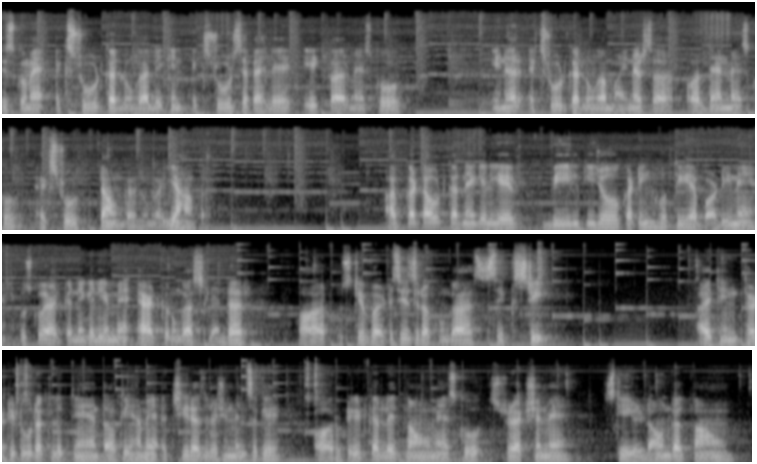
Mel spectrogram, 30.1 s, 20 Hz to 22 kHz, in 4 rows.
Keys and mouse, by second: 0.0 middle click, 0.5 middle click, 1.1 middle click, 4.9 click, 5.2 shift+middle click, 5.5 middle click, 6.6 e, 8.5 click, 8.9 Tab, 9.5 shift+middle click, 9.7 middle drag, 10.2-10.5 shift+middle drag, 11.4 shift+middle click, 12.5 shift+middle drag, 12.9 middle click, 14.1 shift+middle click, 14.4 middle click, 14.8 shift+middle click, 15.0 middle click, 15.4 shift+a, 17.1 shift+middle click, 18.2 shift+a, 18.9-20.8 drag, 21.9-23.1 drag, 23.8-25.4 typing, 25.6 KP_Enter, 26.7-30.0 typing, 28.1 click, 29.0 click, 29.9 click.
